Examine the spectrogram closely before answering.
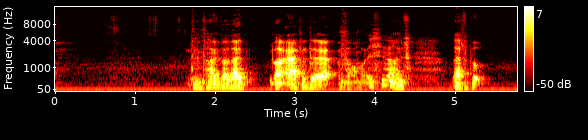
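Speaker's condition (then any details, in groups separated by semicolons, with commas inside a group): Tongue cancer; half tongue removed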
